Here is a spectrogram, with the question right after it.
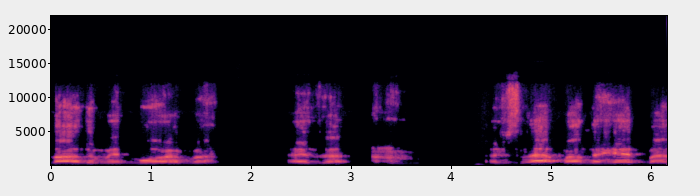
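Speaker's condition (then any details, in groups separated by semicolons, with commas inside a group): ALS; onset in hands and arms, tracheostomy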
